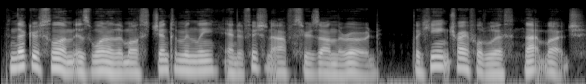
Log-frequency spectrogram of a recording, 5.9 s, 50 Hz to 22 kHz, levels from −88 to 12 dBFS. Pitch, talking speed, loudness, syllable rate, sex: 130 Hz, 215 wpm, -18 LUFS, 6.0 syllables/s, male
